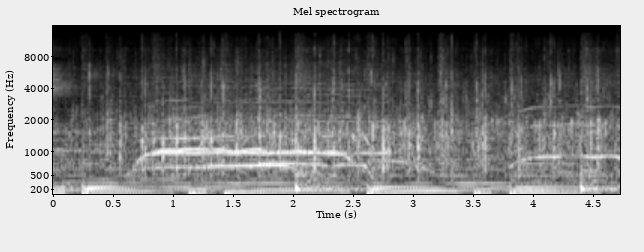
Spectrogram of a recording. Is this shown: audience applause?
yes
